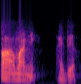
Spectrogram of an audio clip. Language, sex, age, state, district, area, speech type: Manipuri, male, 30-45, Manipur, Imphal West, urban, conversation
